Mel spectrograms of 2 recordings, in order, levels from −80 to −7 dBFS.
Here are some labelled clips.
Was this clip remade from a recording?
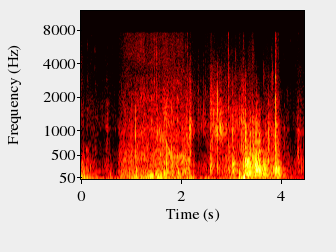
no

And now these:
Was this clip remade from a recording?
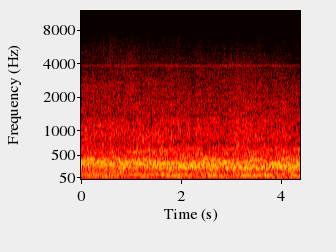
yes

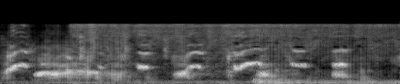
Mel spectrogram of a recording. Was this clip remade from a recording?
yes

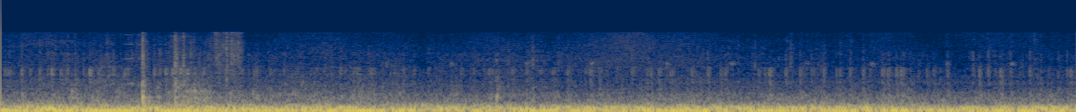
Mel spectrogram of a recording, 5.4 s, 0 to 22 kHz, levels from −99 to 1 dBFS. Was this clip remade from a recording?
no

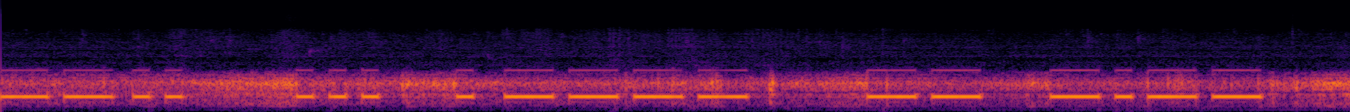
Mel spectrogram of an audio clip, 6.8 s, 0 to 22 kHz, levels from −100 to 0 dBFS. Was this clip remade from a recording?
no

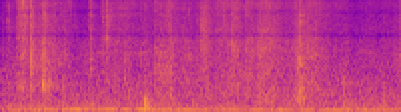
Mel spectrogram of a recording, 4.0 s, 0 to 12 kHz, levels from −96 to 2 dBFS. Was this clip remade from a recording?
no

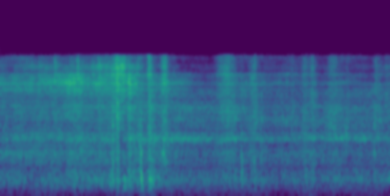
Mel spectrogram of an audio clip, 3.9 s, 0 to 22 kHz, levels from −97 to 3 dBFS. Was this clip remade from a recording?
yes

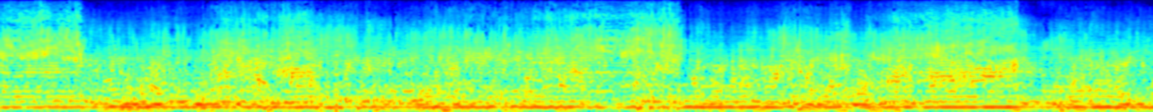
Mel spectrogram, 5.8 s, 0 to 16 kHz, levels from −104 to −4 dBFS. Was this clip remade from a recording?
yes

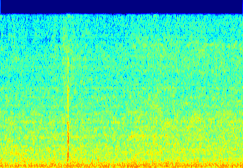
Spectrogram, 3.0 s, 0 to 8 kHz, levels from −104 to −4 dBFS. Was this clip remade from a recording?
yes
